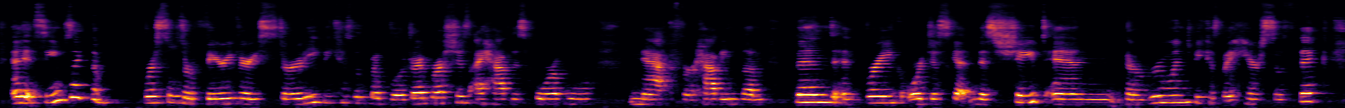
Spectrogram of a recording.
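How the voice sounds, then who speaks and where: Woman at a medium pitch and moderate pace, ordinary pitch variation, audible room echo and light background noise. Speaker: beauty vlogger. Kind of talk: casual product review. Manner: chatty. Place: bathroom. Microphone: phone near.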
